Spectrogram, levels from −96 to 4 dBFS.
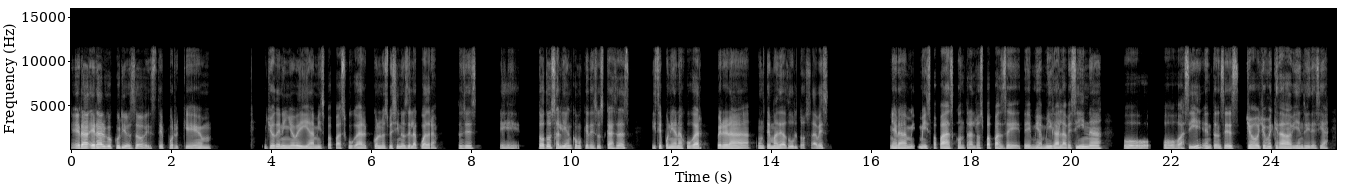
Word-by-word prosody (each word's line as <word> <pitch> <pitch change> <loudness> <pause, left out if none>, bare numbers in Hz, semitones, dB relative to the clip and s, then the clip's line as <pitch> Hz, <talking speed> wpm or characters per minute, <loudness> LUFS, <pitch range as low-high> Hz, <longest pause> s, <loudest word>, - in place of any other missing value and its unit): era 185 +3 +7 0.2
era 200 +3 +7
algo 195 0 +4
curioso, 145 +4 0
este, 135 - -5
porque 125 -1 -3 1.3
yo 145 +2 +1
de 170 -1 +2
niño 150 +1 +2
veía 130 -2 +3
a - - -2
mis 125 -3 -4
papás 115 0 -3
jugar 125 +4 -1
con 160 -6 +1
los 130 -2 -2
vecinos 155 +3 -1
de 135 - 0
la 120 - +1
cuadra, 135 0 -1 0.4
entonces, 145 +1 -2 0.4
eh, 130 +2 -7 0.4
todos 190 +4 +3
salían 140 0 +2
como 145 -3 -1
que 125 - -2
de 125 0 -4
sus 125 -1 -6
casas 155 +7 -1 0.4
y 130 - -6
se 140 0 0
ponían 130 +2 +1
a - - +2
jugar, 140 +7 +2 0.2
pero 125 +1 +3
era 135 -4 +3
un 140 -1 -2
tema 145 +1 +2
de 125 - +3
adultos, 115 -1 -3
¿sabes? - - -3 1.3
Eran 125 -2 +2
mi 115 - -5
mis 130 -2 -2
papás 140 +6 +3
contra 120 -2 -4
los 120 +1 -5
papás 125 -1 0
de 120 -4 -2
de 120 - -1
mi 125 0 -3
amiga, 130 +1 +2
la 120 -1 +1
vecina, 150 +4 +2 0.4
o 115 -2 0 0.2
o, 60 - -2
así. 215 +5 0
Entonces 130 - -1
yo 150 0 +3
yo 150 +2 0
me 180 +2 0
quedaba 145 0 +3
viendo, 140 +1 -1
y 135 - +1
decía: 130 +2 -5
135 Hz, 155 wpm, -25 LUFS, 125-150 Hz, 1.3 s, era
